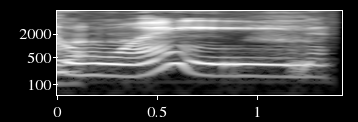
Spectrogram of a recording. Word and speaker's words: Gawain: But so the story I'm covering is James, you're going to correct me on my pronunciation. Oh, okay. Well, I was going to be Gawain. Gawain. I call Gwen that sometimes.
